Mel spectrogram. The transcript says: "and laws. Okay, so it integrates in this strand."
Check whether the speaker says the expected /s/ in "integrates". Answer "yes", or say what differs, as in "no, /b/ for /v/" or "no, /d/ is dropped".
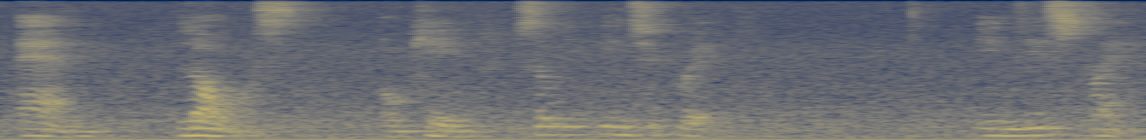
no, /s/ is dropped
